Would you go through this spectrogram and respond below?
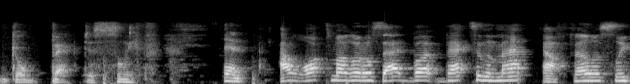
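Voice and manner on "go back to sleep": mock menacing voice, low and hushed. Retelling what she told the speaker after grabbing his arm: retelling a menacing voice. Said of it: "she says in the most menacing voice".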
